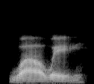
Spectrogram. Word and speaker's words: Huawei: Huawei which is pronounced Huawei the H is silent I know that's a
